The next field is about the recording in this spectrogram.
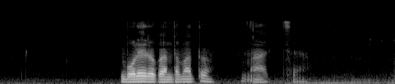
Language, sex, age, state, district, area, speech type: Santali, male, 18-30, West Bengal, Purulia, rural, spontaneous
